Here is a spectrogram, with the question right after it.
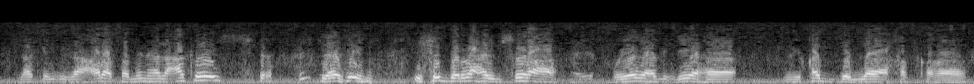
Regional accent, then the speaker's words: Syria; كما يقولوا عندنا في الشام

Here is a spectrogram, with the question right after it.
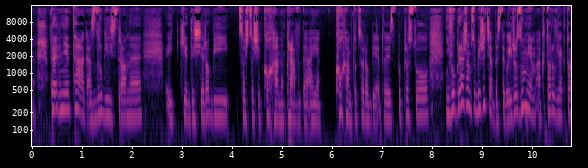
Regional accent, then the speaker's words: Silesian Voivodeship, Poland; jestem Ślązaczką

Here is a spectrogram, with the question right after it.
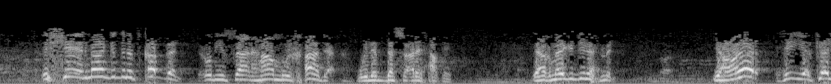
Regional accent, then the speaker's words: Mauritania; إذا احنا موريتاني مرضى القلوب

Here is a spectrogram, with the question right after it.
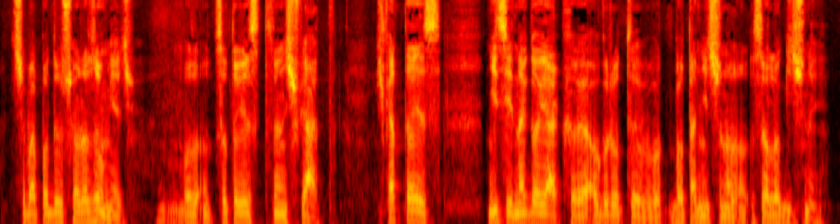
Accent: Warsaw, Masovian Voivodeship, Poland; No właśnie, wywodzę się z Targówka, tej części najstarszej w Warszawie

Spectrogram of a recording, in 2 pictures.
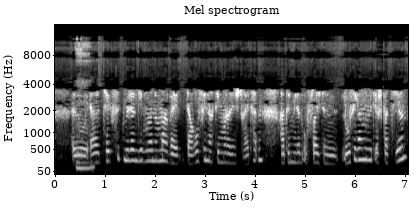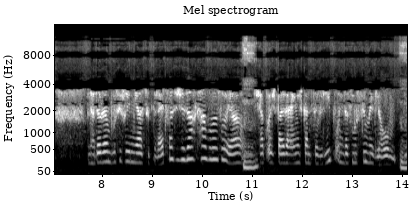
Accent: Magdeburg, Saxony-Anhalt, Germany; Nee. Ich komme aus Magdeburg.

